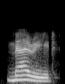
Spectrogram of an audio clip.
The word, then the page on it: married: Indian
